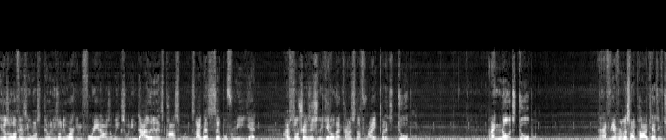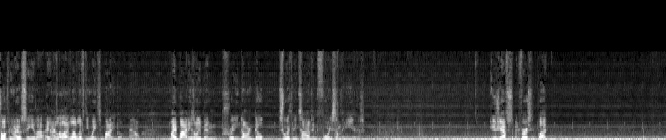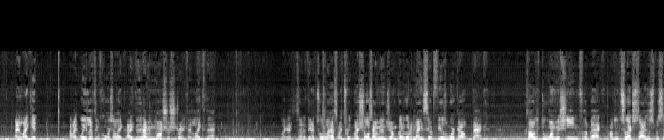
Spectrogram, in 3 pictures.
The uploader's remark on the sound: In this CarCast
